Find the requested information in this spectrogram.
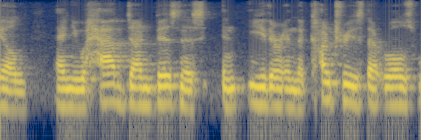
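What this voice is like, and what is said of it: Usual voice. Nothing is said of it.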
